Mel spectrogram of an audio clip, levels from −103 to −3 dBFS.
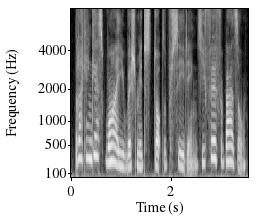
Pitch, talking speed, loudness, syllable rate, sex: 230 Hz, 255 wpm, -18 LUFS, 5.7 syllables/s, female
